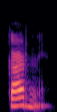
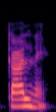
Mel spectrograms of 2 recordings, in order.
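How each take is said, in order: First: The word is said with an r sound. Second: The word is said with an l sound. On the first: This is the usual Spanish way. "which is pronounced carne" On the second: This is how Cubans say it. "but they say carne"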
